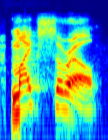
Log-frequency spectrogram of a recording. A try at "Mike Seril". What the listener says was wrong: Seril. You said Seril, like with an A.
